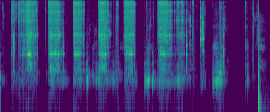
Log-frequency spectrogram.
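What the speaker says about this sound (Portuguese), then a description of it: "E vou passar uma costura aqui, ó." A sewing machine stitches a visible decorative seam on a handbag with synthetic trim, running in about a dozen quick mechanical bursts separated by short stops, close and clear with no voices.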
